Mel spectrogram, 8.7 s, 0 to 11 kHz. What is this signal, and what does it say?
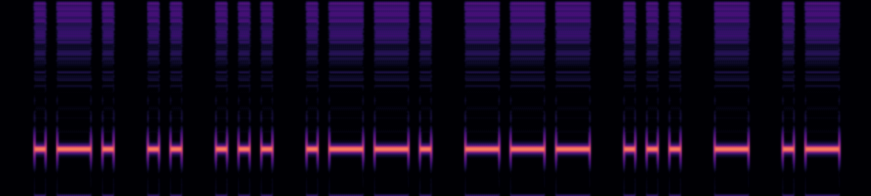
Morse code, heard as a keyed tone, about 10 wpm, 800 Hz. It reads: RISPOSTA
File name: Telegraphy-group / QSO CW 10 PPM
